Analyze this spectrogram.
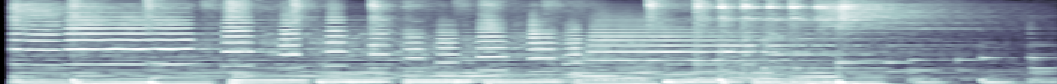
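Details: Upbeat jazzy music with brass and piano plays throughout at a steady beat, with no animal sounds.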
